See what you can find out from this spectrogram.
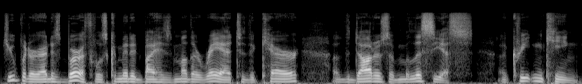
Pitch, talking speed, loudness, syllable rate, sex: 125 Hz, 215 wpm, -18 LUFS, 5.8 syllables/s, male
